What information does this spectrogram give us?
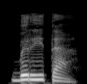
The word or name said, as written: berita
